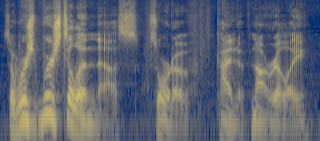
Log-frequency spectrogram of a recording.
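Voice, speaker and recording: A man's voice: lowish voice, huge pitch swings, normal speed, vocal fry, a little mellow. Wry man thinking aloud over gameplay. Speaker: card game player and streamer. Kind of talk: casual gameplay commentary.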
